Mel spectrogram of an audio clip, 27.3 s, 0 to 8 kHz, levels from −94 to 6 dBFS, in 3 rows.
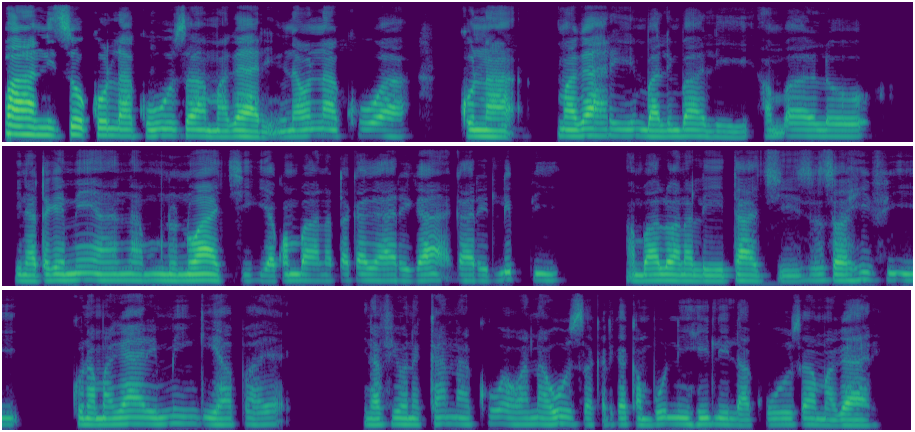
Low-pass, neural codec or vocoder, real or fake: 7.2 kHz; none; real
